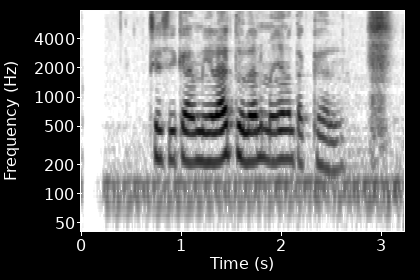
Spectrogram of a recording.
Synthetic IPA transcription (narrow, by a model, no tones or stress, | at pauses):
ɡ̥a̤sikamilad̪̥o̤lanmaɲaŋt̪əɡ̥a̤l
